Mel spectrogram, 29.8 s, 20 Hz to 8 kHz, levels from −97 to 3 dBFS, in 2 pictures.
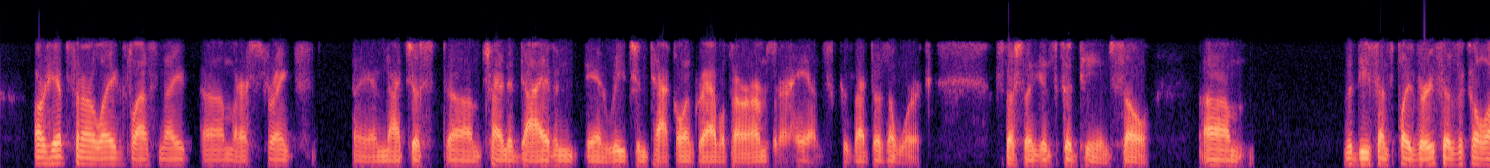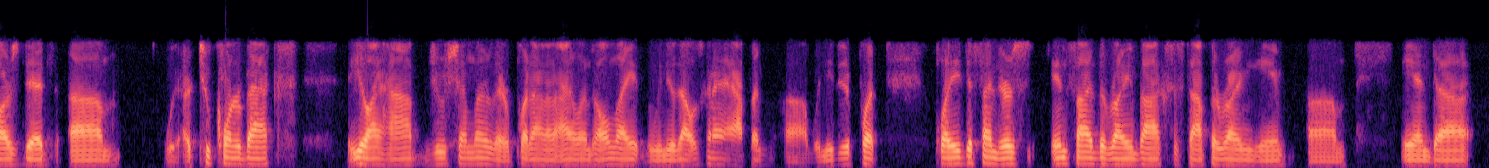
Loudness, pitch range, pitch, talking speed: -20 LUFS, 85-105 Hz, 90 Hz, 185 wpm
